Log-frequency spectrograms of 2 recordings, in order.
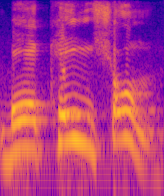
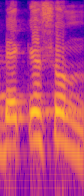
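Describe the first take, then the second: First: The stressed vowel glides from 'e' to 'i'. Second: The stressed vowel is a plain short 'e'. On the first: The speaker calls it right. "এটা হবে কি ভ্যাকেশন" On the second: The speaker calls it wrong. "এটা ভ্যাকেশন নয়"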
